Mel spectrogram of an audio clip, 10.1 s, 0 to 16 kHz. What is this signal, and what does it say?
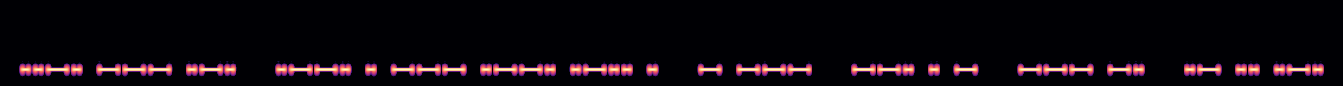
Morse code, heard as a keyed tone, about 25 wpm, 600 Hz. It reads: FOR PEOPLE TO GET ON AIR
